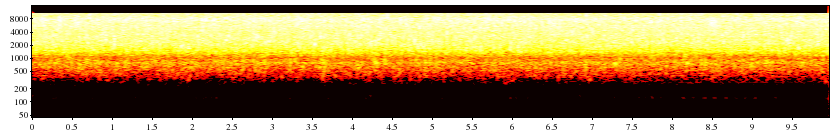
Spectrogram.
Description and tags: A recording of a water fountain near levi plaza San Francisco.Loopable.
